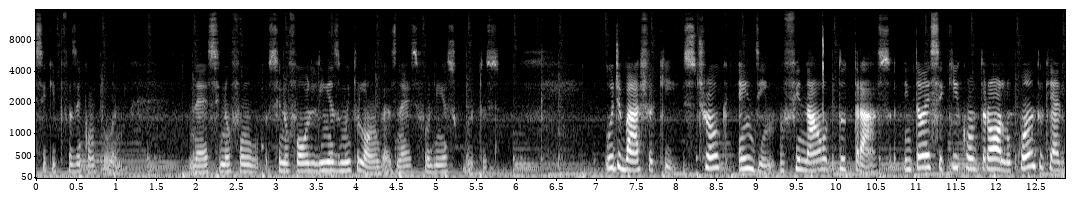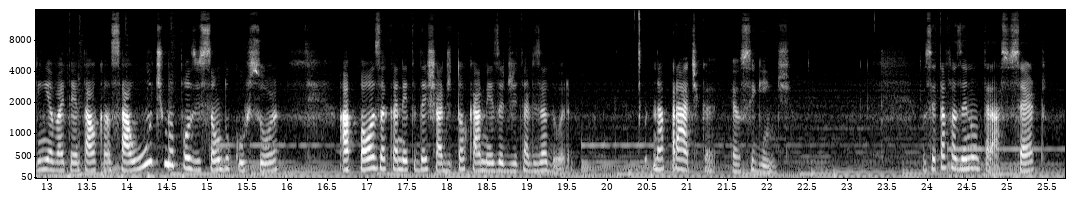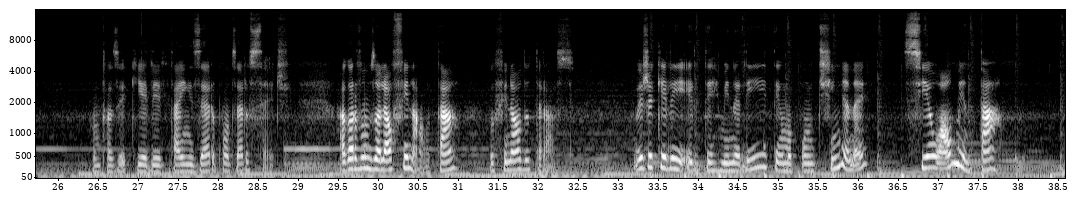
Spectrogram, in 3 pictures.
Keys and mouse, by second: 1.3 click, 21.7 click, 22.4 click, 23.1 click, 23.8 click, 26.0 click, 28.7 click, 31.1 click, 33.4 click, 35.3 click.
